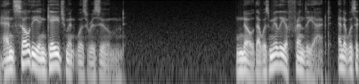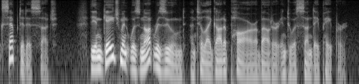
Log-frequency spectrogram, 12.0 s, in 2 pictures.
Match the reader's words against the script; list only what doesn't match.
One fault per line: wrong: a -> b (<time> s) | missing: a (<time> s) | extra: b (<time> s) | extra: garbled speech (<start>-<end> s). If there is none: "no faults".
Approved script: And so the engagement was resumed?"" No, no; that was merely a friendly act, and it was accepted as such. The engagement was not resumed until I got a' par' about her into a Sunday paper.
missing: no (4.2 s)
